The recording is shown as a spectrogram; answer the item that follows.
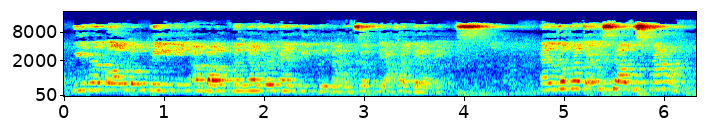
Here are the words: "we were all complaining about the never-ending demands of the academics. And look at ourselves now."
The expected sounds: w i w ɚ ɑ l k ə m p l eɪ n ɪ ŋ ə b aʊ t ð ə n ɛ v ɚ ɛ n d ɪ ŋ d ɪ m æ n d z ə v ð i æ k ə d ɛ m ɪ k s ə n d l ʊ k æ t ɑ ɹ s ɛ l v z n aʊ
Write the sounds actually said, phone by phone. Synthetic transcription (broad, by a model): w i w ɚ ɑ l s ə p l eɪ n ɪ ŋ ə b aʊ t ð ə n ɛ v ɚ ɛ n d ɪ ŋ d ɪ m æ n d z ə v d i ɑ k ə d ɛ m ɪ k s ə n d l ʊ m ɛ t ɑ ɹ s ɛ l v s n aʊ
